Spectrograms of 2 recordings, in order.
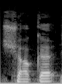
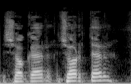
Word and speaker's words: Shorter: James Shocker. Shorter.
